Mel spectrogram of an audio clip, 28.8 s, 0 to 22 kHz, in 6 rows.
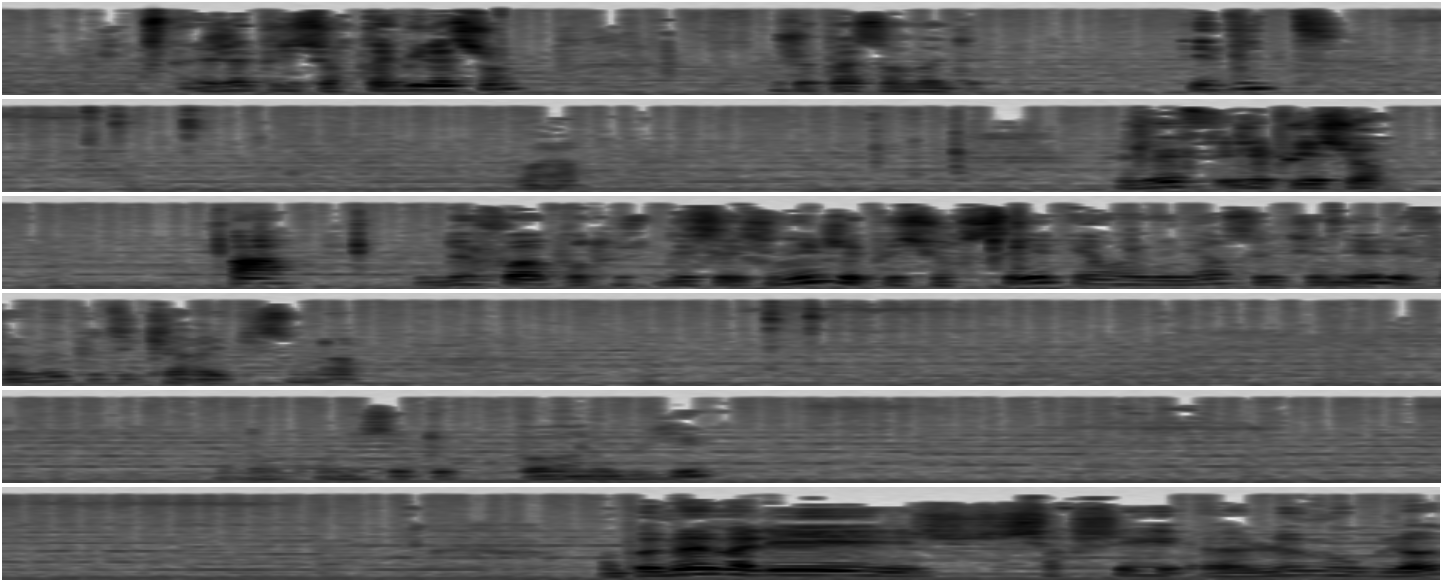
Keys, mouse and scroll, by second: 2.1 Tab, 6.1 middle click, 6.9-7.9 scroll up 1, 7.9 middle click, 10.3 a, 10.8 a, 13.0 c.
